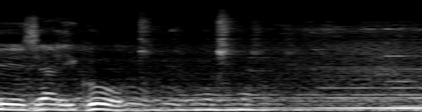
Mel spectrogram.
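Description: A harmonium holding a steady chord under a male kirtan singer's voice. The voice finishes its phrase within the first second and the drone carries on alone.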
